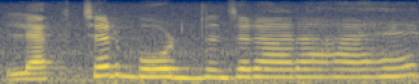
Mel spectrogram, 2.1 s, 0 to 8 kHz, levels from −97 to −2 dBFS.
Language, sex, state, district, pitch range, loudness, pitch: Hindi, female, Haryana, Charkhi Dadri, 255-280 Hz, -15 LUFS, 270 Hz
